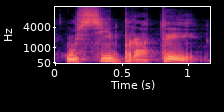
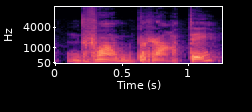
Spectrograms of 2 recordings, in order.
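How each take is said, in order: First: БраТИ, stressed on the final syllable; "брати" with plural stress, on ТИ, drawn out; stress on last syllable. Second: БРАти, stressed on the first syllable; "брати" with old dual stress, on БРА. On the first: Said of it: "це колишній наголос множини". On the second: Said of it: "це колишній наголос двоїни". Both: Shown as a demonstration.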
